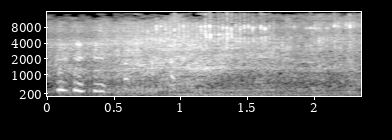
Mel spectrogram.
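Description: A motor vehicle passing, its engine and road noise swelling about a second in and then slowly fading, after a couple of spoken words at the start.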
